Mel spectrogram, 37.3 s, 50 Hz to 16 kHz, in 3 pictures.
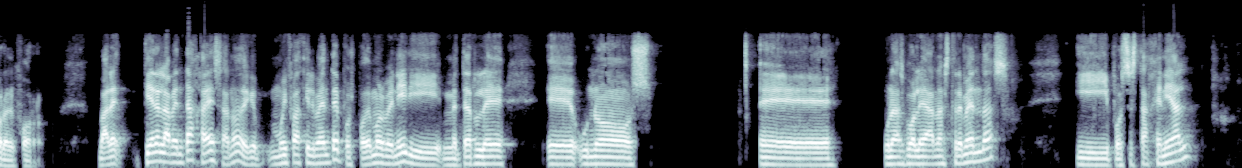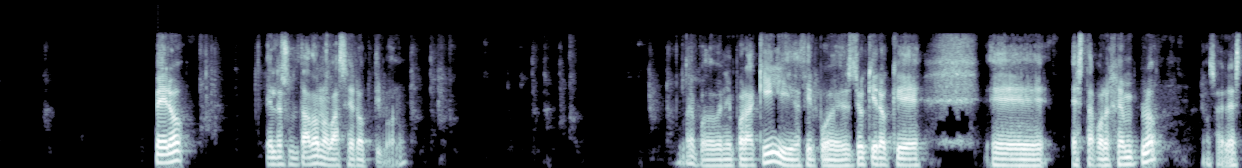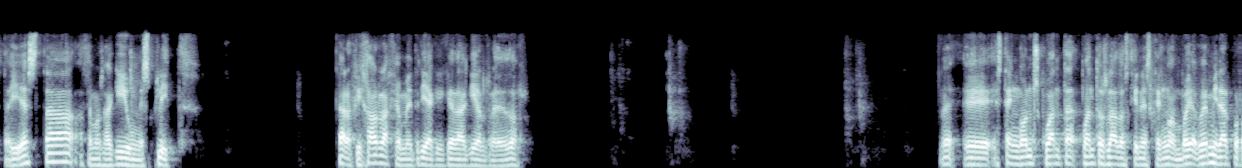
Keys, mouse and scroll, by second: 3.0 middle click, 3.8 shift+middle click, 4.9 KP_1, 6.1 shift+a, 9.1 middle click, 9.2 shift+middle click, 9.7 r, 10.9 s, 12.1 r, 16.3 shift+middle click, 16.9 g, 17.8 g, 19.2 g, 20.7 shift+middle click, 22.9 shift+right click, 23.3 shift+middle click, 24.5 right click, 24.6 shift+right click, 26.2 q, 28.2 shift+middle click, 28.8-29.8 scroll up 2, 29.8-30.6 scroll up 2, 30.6 right click, 31.0 x, 32.4 Tab, 32.4 shift+middle click, 34.4 ctrl+middle click, 34.4 right click, 35.7 ctrl+Tab, 36.5 ctrl+Tab.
